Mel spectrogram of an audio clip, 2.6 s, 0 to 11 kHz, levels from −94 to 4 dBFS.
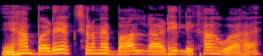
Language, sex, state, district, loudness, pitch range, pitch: Hindi, male, Jharkhand, Ranchi, -15 LUFS, 140-185 Hz, 165 Hz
